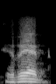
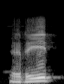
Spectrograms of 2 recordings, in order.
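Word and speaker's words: read: how long has হি রেড উচ্চারণটা হবে এটা রেড কারণ past participle past and past participle ফর্মটা রিড স্পেলিংটা ঠিকই আছে বাট উচ্চারণটা হবে রেড হ্যাঁ আপনারা যারা না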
